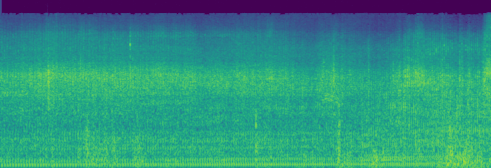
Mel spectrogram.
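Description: Small engine of a moving two-wheeler running steadily under way, heard from the pillion seat, with wind and road noise mixed in.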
